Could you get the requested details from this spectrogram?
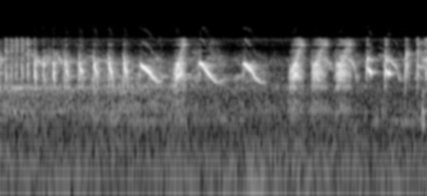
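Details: Long-tailed shrike singing a varied song, used as master material for training magpie robins: a fast series of short chirps, then three clear descending slurred whistles, followed by mixed rapid notes.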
